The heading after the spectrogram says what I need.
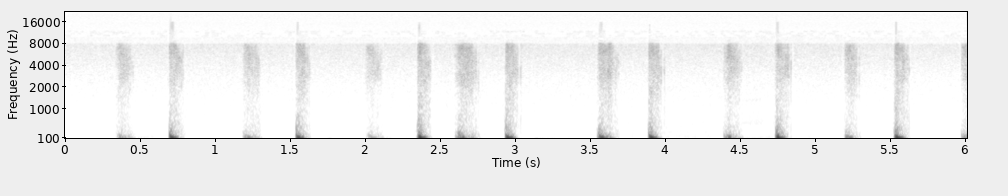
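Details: Female's unstable resting heartbeat, abnormal heart audio recorded with a simple microphone or headphone: clear low thumps unevenly spaced, some early, others late; irregular heartbeat with abnormal beats.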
